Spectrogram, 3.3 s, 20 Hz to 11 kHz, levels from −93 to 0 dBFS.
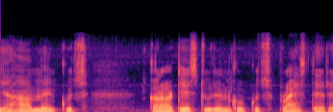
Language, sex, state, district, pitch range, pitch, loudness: Hindi, male, Arunachal Pradesh, Longding, 90-95 Hz, 95 Hz, -19 LUFS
